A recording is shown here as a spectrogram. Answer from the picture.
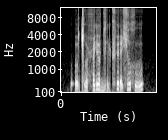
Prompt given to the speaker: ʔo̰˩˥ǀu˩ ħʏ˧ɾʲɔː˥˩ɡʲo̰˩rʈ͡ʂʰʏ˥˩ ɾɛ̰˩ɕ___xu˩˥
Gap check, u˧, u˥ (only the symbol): u˥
